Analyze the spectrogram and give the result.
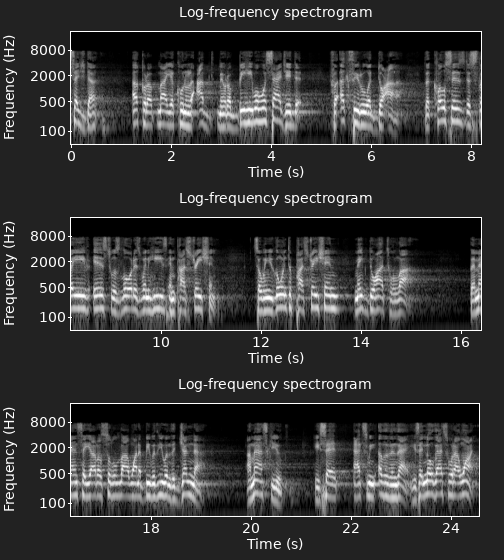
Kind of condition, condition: setting, large echoing room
